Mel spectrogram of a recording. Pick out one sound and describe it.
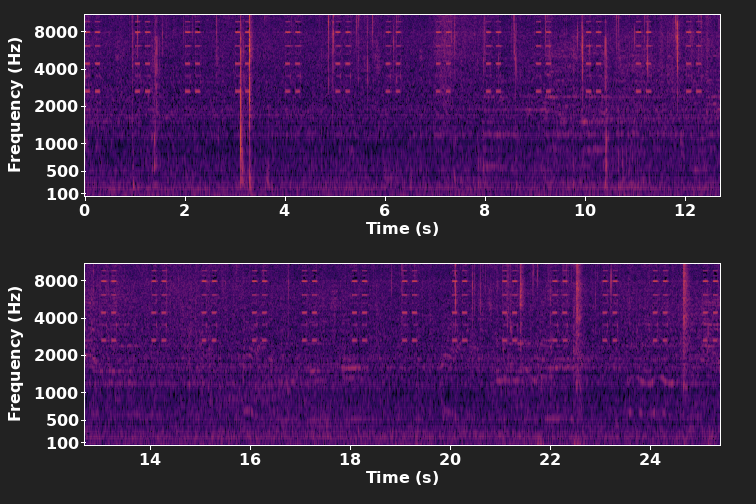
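Light knocks and taps sound as a small animal is handled.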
